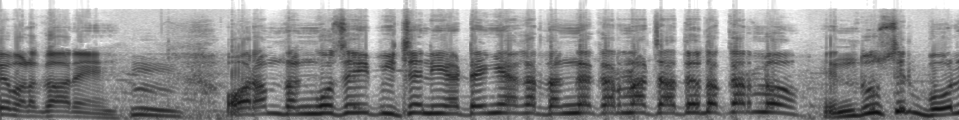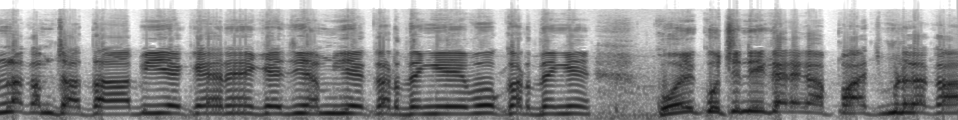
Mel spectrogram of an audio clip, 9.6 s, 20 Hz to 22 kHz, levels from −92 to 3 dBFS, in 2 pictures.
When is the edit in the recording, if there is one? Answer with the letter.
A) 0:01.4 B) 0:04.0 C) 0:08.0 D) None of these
B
